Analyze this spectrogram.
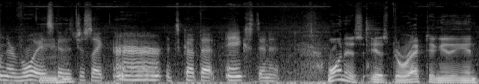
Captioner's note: growls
